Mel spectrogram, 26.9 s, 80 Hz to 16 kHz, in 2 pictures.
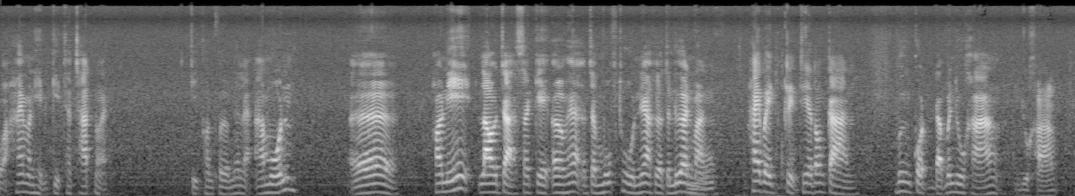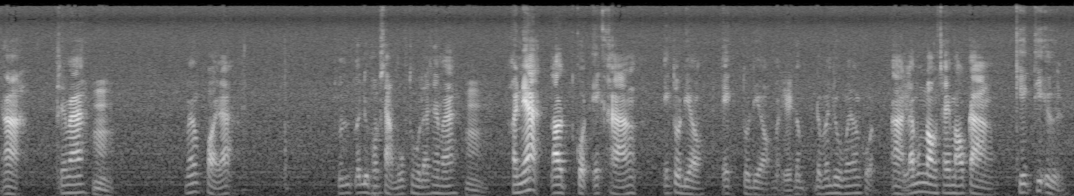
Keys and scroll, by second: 12.8 w, 22.4 x.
